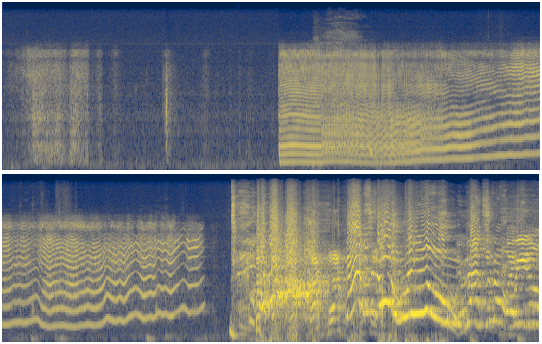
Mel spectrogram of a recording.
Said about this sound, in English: Best fart you got. Okay. And put it right to the mic.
